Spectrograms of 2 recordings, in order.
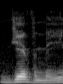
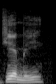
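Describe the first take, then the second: First: Both words are pronounced separately and fully. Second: The words are run together as 'gimme'. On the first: "Gimme is short for give me" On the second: "so gimme"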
